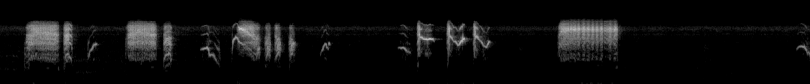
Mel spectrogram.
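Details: Wild long-tailed shrike delivering harsh, rasping bursts, each about half a second long, mixed with short rising whistles and quick twisted notes. A constant faint high-pitched drone runs underneath.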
